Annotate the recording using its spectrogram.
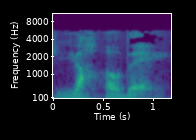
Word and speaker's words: Yahweh: The correct pronunciation is Yahweh.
